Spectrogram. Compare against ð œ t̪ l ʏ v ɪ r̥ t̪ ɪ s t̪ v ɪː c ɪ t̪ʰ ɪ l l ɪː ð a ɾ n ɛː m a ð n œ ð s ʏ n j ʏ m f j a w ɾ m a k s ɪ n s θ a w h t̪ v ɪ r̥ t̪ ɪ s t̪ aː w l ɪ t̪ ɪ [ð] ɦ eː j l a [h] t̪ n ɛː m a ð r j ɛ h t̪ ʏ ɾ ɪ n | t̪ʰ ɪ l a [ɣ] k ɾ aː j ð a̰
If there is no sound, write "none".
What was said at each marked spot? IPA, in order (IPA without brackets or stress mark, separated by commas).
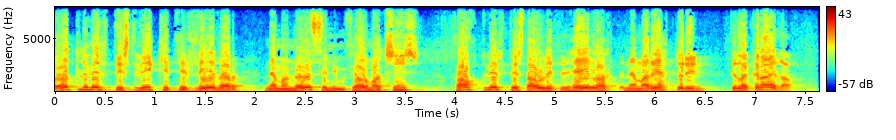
ð, x, ð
